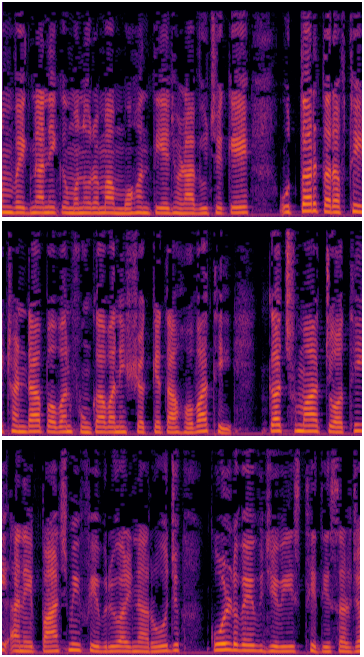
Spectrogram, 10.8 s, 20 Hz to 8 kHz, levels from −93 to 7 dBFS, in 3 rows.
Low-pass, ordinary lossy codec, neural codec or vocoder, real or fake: none; none; none; real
